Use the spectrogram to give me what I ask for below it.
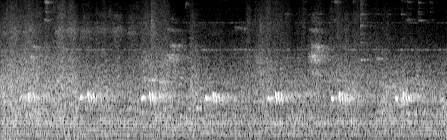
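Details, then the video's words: A male Asian koel gives short, clear mid-pitched notes about once a second, seven in a row, over a steady background hiss and low hum. "Asian koel male"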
